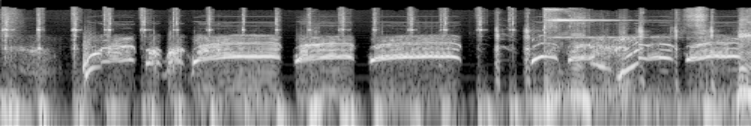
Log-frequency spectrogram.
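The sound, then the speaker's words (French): A voice imitates a very angry rooster crowing on waking, for four timed seconds: a run of loud, strained, shrieking cries in quick bursts, each with swooping, rising-and-falling pitch, growing more ragged and squawky toward the end. “Je veux que tu m'imites un coq très énervé au réveil.”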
